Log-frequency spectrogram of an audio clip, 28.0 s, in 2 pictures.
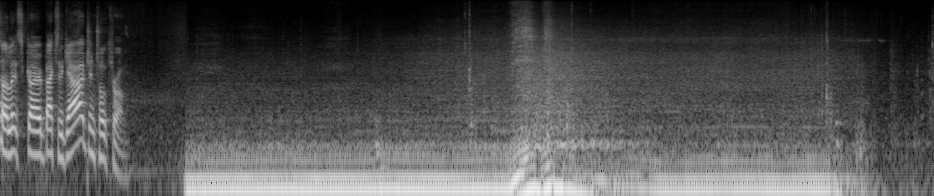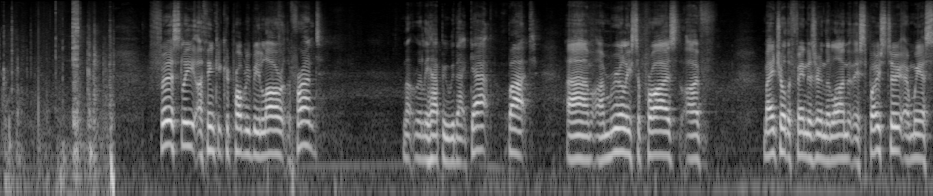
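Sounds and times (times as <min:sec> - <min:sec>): car engine running and revving: 0:02.8 - 0:12.9.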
